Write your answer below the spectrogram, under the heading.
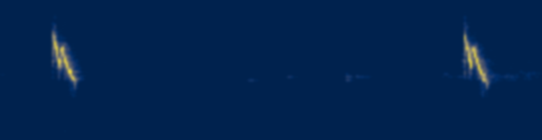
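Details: Two isolated high, thin notes from a very unusual white-eye with a unique training song. Each sweeps quickly downward and they come about four seconds apart, with faint soft ticks between.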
